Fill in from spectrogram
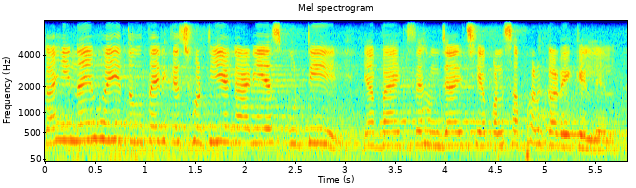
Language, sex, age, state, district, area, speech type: Maithili, female, 60+, Bihar, Supaul, urban, spontaneous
